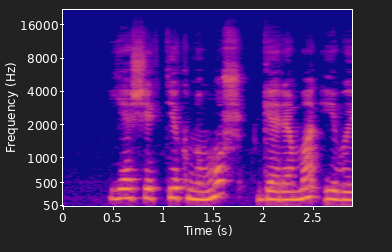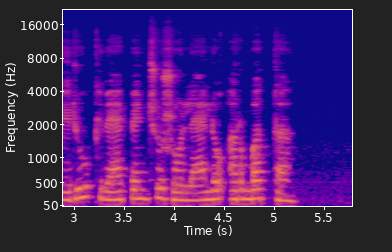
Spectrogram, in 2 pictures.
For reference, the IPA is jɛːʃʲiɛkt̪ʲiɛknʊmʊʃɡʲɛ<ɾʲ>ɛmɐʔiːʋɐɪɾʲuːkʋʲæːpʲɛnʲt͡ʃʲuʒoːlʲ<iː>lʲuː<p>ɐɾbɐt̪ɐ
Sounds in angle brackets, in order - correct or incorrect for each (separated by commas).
correct, incorrect, incorrect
